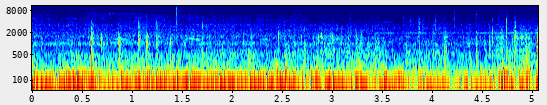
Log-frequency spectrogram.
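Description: A vehicle engine running with a steady low rumble, with scattered light clicks and knocks over it.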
